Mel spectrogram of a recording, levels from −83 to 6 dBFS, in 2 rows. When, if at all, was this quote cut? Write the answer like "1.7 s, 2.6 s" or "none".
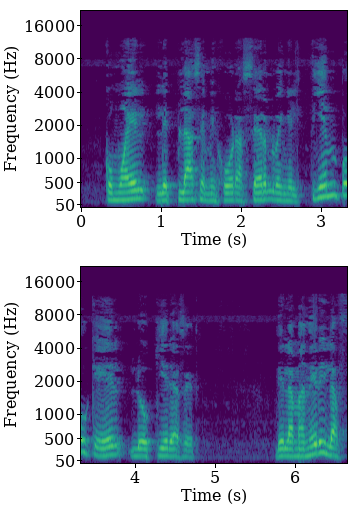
none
